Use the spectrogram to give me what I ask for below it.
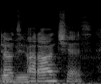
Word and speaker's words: Arantes: He's 5-1 with a loss to Felipe Arantes. Mhm. Pronounced Aranches, but he's al he picked up a split decision over Rodrigo Dam.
